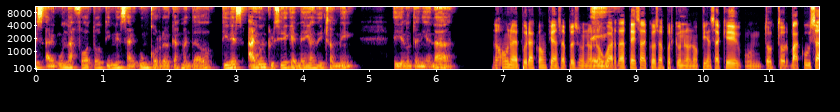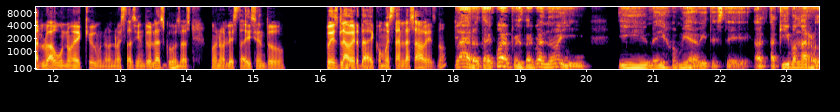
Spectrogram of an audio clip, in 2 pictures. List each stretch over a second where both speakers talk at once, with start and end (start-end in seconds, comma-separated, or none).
none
